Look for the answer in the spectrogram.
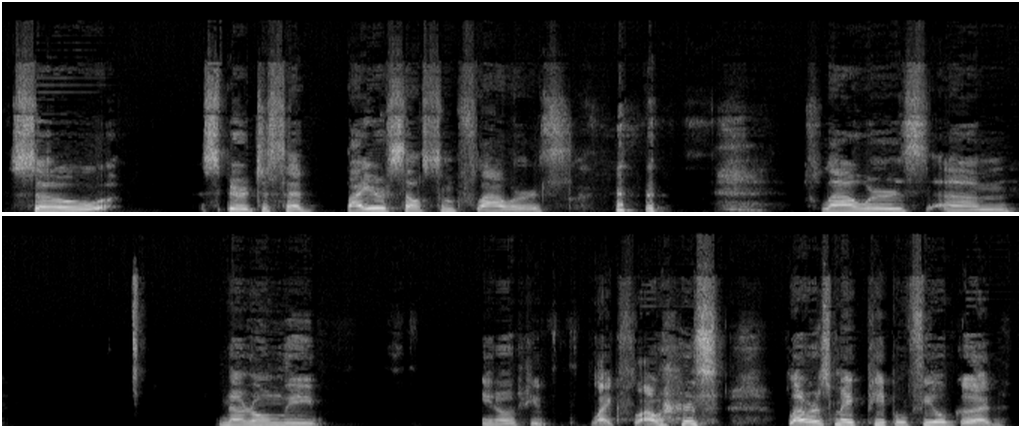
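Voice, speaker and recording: A woman in her forties, a medium on a live stream, speaking gently with many pauses and ums. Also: medium pitch, no room sound, clean studio sound. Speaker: animal communicator and medium. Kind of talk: live-stream chat with viewers. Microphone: webcam or phone livestream.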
